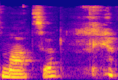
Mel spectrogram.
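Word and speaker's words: מצה: there is the the it's like a tz kind of sound like like tt fly i guess tz sound and this letter is sort of the equivalent of a silent e in um english it it alone doesn't have its own sound in this word um so there you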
